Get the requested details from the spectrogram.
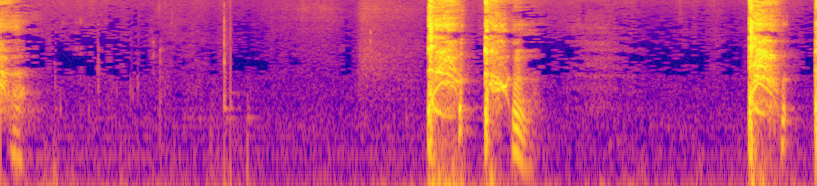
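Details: Quiet breathing, then a pair of harsh coughs and one more harsh cough a few seconds later, part of a coughing fit.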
